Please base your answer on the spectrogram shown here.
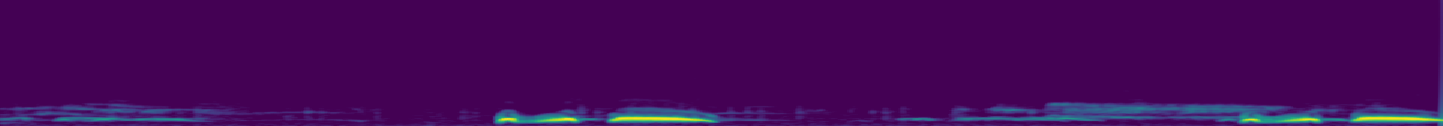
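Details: Spotted dove cooing, from a recording of male and female birds used to stir up males for training decoy birds; two loud mellow coo phrases, each a short hooked note then a longer falling coo, with faint distant cooing between.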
